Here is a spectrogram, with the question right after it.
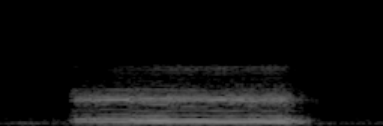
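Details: A Maltese/Shih Tzu dog with a snoring problem, giving one long, rough, buzzy snore lasting about one and a half seconds, low and rich in harmonics, in a quiet room.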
